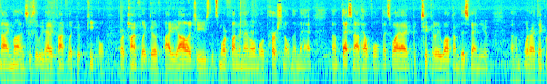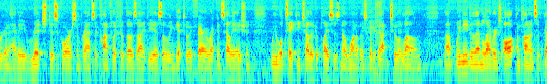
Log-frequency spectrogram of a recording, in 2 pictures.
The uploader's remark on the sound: Audio from "The National Security Agency at the Crossroads," a public conference held by the Robert Strauss Center for International Security and Law and the William Clements Center for National Security at the University of Texas at Austin.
